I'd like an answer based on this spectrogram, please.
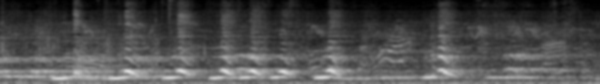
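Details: Gibbon voicing its territorial, family-bonding call as a rapid string of swooping, looping whoops, roughly three per second, rising in energy and then trailing into softer steady tones.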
